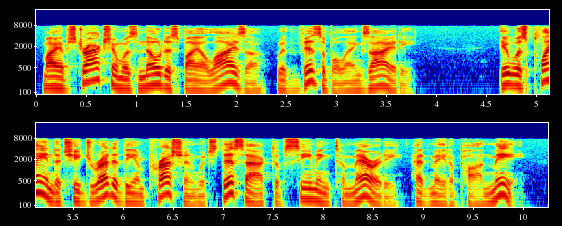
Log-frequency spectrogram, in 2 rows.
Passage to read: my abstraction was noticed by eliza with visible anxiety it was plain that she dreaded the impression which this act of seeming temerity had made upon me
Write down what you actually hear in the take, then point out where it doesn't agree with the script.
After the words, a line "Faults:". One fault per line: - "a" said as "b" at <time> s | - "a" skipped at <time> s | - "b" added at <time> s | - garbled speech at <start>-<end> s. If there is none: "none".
my abstraction was noticed by eliza with visible anxiety it was plain that she dreaded the impression which this act of seeming temerity had made upon me
Faults:
none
